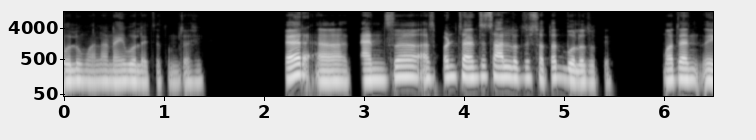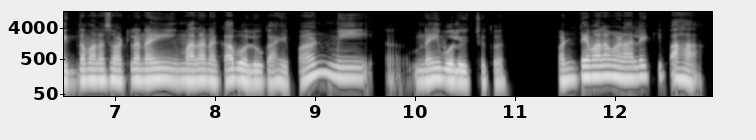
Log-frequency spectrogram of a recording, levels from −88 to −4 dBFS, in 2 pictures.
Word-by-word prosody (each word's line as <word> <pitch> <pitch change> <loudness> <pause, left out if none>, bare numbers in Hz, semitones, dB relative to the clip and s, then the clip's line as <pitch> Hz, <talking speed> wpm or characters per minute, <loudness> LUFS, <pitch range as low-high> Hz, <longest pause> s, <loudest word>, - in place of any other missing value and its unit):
बोलू, 125 0 +1
मला 120 +1 -3
नाही 115 0 -1
बोलायचं 115 -2 -2
तुमच्याशी." 110 +1 -8 0.9
तर 175 +6 +7
अ, 120 0 +1
त्यांचं 130 +6 +1
असं 140 0 -4
पण 155 +1 +1
त्यांचं 155 +1 +3
चाललं 155 -2 +3
होतं 145 +1 -5
सतत 140 +1 -2
बोलत 115 -1 +2
होते. 110 - -9 0.6
मग 130 0 +1
त्यां 135 -1 +4 0.2
एकदा 120 +2 0
मला 130 0 +2
असं 130 0 0
वाटलं, 130 +1 0
"नाही, 135 0 +2
मला 125 +1 +3
नका 125 +1 0
बोलू 115 -4 +1
काहीपण, 130 - -2
मी 150 -1 -2 0.5
नाही 125 +4 0
बोलू 120 -1 +3
इच्छितोय." 110 0 -6 0.5
पण 130 +2 -2
ते 160 - +5
मला 165 +1 +4
म्हणाले 150 0 +1
की 170 +1 -14
पहा 130 -2 0
130 Hz, 170 wpm, -22 LUFS, 120-150 Hz, 0.9 s, तर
